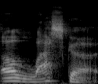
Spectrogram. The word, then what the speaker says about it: Alaska: the next state is Alaska it has three syllables the stresses on that second syllable that final syllable just has that schah Alaska it is a beautiful state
